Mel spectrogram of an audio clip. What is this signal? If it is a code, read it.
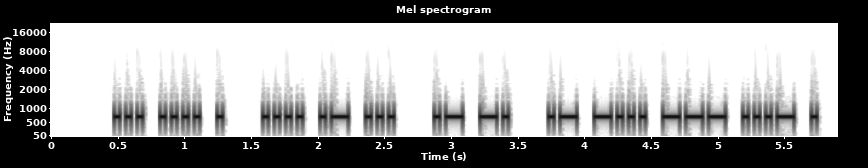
Morse code, heard as a keyed tone, about 27 wpm, 700 Hz. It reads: SHE HAS AN ABOVE
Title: Sentences from Top 1000 Words - Review Part 6 - 28wpm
